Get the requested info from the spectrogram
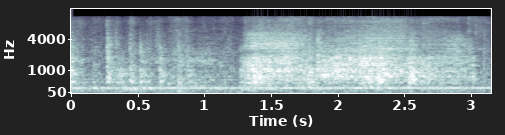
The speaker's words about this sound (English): Oh, dude, it just keeps getting worse. It's like a fucking hemorrhoid. I need to just blow my nose.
